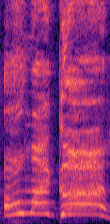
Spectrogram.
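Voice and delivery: high, loud, drawn-out mock wail; mock freak-out. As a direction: imitate a crowd freaking out, slow and shouted. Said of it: "everybody's freaking out and crying".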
